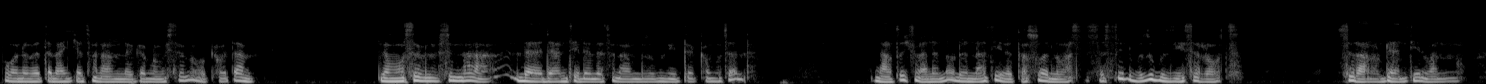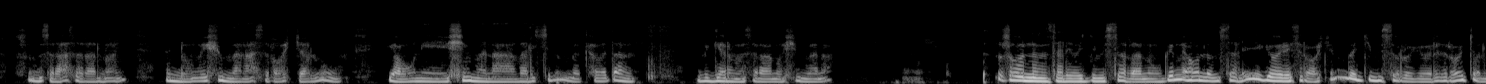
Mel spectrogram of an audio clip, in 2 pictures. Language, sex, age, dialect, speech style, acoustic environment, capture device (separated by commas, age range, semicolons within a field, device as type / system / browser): Amharic, male, 18-24, Ethiopia - Addis Ababa, happy, silence, mobile / Linux / Chrome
